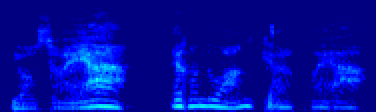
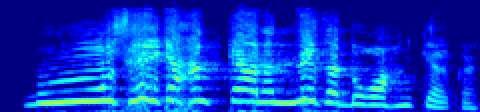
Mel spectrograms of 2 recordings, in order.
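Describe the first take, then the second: First: Soft, low, near-whispered promise; hushed reassurance. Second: Loud, high proclaimed promise; forceful reassurance. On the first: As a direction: comfort someone frightened, almost whispering. God reassures fearful Joshua, acted. (낮게 속삭이듯 안심시키는 말) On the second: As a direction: raise the voice to a preacher's cry of assurance. Same promise repeated, now proclaimed. (크고 높게 선포하듯 안심시키는 말) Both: Acted.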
